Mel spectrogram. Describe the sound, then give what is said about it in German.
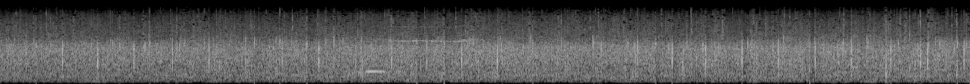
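A crowd claps steadily for about ten seconds at a live reading of Shaun Usher's 'Lists of Note' with Bibiana Beglau, Jasmin Tabatabai and Bela B., a dense, even wash of many hands with no pauses, holding a constant loudness throughout and no clear voices on top. “Klatschen Sie ruhig. Hebt die Stimmung.”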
